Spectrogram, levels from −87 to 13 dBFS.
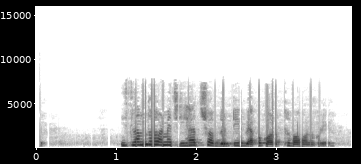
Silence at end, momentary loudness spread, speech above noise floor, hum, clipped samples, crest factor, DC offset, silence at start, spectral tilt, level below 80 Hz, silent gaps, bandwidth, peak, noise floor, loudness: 0.25 s; 12 LU; 43 dB; none; under 0.1%; 14 dB; under 0.1%; 0.05 s; -5.5 dB/octave; -48 dBFS; none; 7.8 kHz; -2 dBFS; -57 dBFS; -15 LUFS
